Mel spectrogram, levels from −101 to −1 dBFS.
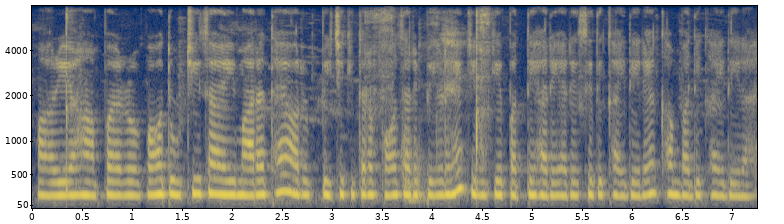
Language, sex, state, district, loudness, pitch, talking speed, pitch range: Hindi, female, Bihar, Patna, -18 LUFS, 200 Hz, 240 wpm, 195-205 Hz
